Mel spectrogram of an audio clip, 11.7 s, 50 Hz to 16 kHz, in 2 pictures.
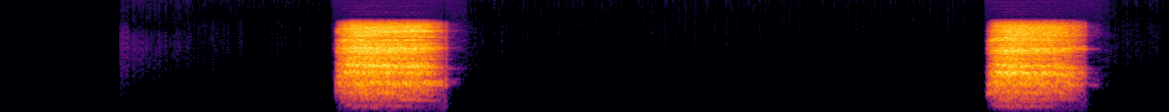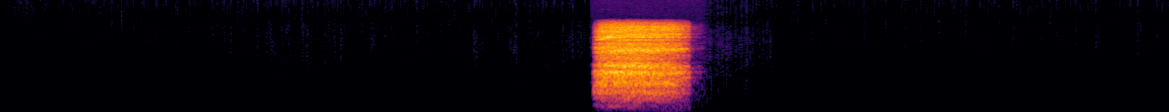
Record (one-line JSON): {"exhalation_length": "11.7 s", "exhalation_amplitude": 17681, "exhalation_signal_mean_std_ratio": 0.26, "survey_phase": "beta (2021-08-13 to 2022-03-07)", "age": "45-64", "gender": "Female", "wearing_mask": "No", "symptom_cough_any": true, "symptom_runny_or_blocked_nose": true, "symptom_sore_throat": true, "symptom_fatigue": true, "symptom_headache": true, "symptom_other": true, "smoker_status": "Never smoked", "respiratory_condition_asthma": false, "respiratory_condition_other": false, "recruitment_source": "Test and Trace", "submission_delay": "1 day", "covid_test_result": "Positive", "covid_test_method": "RT-qPCR", "covid_ct_value": 23.4, "covid_ct_gene": "ORF1ab gene"}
